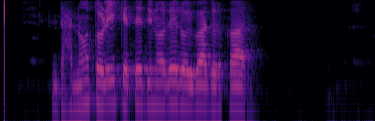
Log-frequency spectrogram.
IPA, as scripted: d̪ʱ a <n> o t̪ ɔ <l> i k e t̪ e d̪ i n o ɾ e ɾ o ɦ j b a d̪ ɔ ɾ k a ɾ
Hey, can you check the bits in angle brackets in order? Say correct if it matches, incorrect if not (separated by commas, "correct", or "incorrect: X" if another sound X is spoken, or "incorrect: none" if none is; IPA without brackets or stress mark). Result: correct, incorrect: ɭ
